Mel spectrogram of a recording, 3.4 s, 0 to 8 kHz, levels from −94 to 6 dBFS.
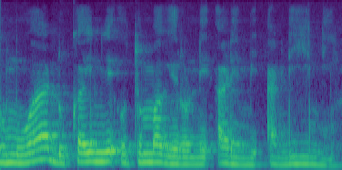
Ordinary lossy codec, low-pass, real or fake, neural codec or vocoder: none; none; real; none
